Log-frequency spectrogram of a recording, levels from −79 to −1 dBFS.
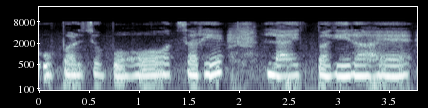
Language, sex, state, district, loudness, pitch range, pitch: Hindi, female, Tripura, West Tripura, -12 LUFS, 230-255 Hz, 240 Hz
